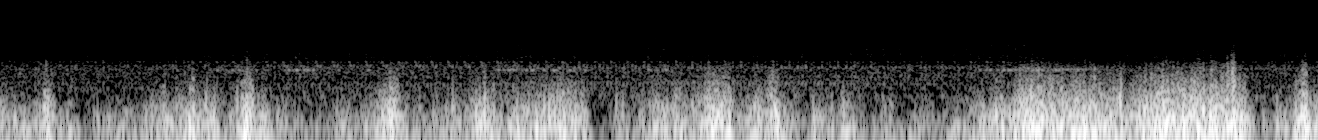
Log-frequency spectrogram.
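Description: Low, uneven rumble of an idling vehicle engine, mixed with wind buffeting the microphone in gusts.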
